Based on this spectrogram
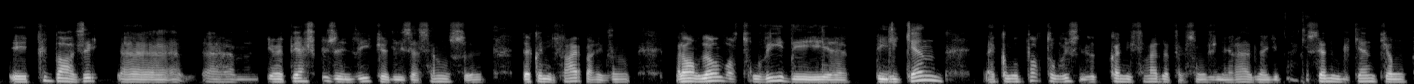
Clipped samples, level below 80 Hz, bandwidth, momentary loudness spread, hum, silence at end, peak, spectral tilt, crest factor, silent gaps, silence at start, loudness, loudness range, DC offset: under 0.1%; -56 dBFS; 7.6 kHz; 12 LU; none; 0.1 s; -2 dBFS; -7.5 dB/octave; 20 dB; none; 0.1 s; -21 LUFS; 5 LU; under 0.1%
